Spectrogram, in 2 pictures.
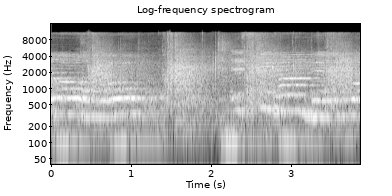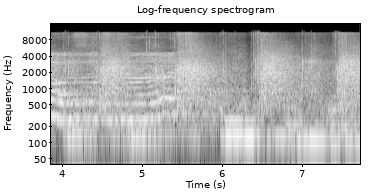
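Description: A girl singing a melody while accompanying herself on a plucked upright double bass, which plays low notes under the voice.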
